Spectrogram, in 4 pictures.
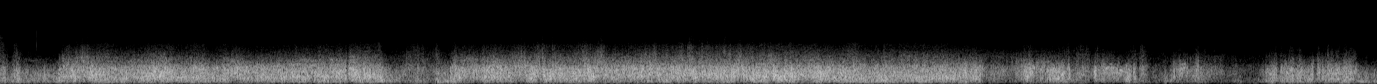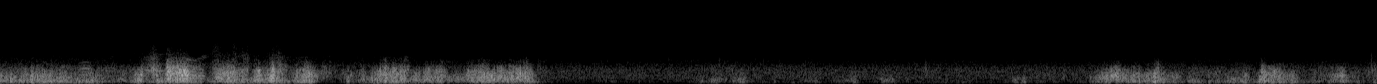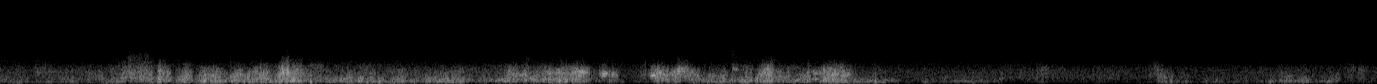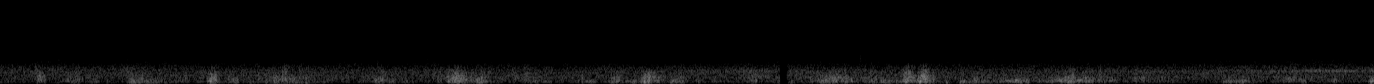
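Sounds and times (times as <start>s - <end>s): wind buffeting microphone: 0.0s - 19.3s, 23.8s - 38.2s, 39.0s - 55.0s.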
